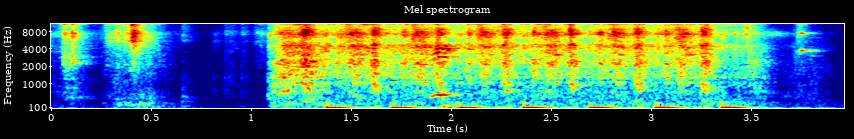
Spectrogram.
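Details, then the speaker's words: Honda 400EX quad: the engine cranks in steady pulses about three a second and tries to fire with a loose slapping rattle; suspected stretched/worn timing chain or broken chain tensioner, unconfirmed. "But once it does try to fire up, you can hear it slapping around like it's a either worn out timing chain or the timing chain tensioner is broken."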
